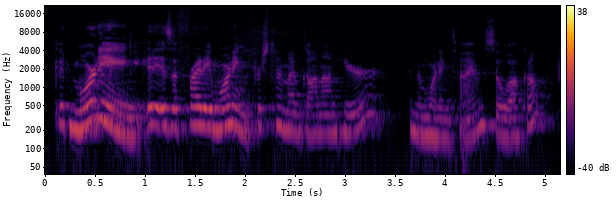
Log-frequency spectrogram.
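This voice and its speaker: At a fairly quick pace, a woman speaks with a fairly high pitch and very wide pitch swings over noticeable background noise. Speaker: interviewer. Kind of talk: live interview host talk.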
